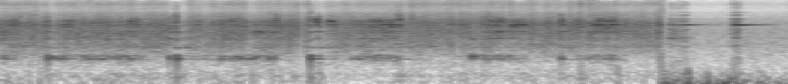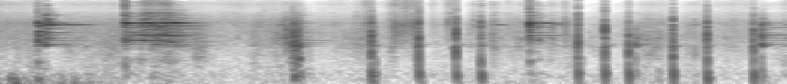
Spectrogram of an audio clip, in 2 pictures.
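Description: Pancake batter sizzling steadily on a hot steel campfire griddle plate, which the cook thinks is too hot. After a sudden change, a metal spatula scrapes and clinks against the steel plate in a run of short sharp clicks through the second half.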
